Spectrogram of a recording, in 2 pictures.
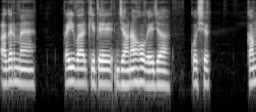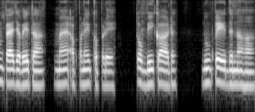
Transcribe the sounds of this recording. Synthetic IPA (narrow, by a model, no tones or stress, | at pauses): əɡəɾmɛ̃ː | kəiːbaːɾkɪt̪eːd͡ʒaːɽ̃aːɦoːʋeːd͡ʒaː | kʊʃʰ | kəmpɛːd͡ʒaʋeːt̪ãː | mɛ̃ːʔə̰pɳeːkəpɽeː | t̪oːbiːkaːʈ | nũːpeːd̪ɪnaːɦãː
